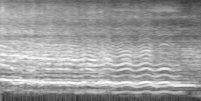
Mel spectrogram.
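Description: A woman singing one long held note with vibrato into a microphone, fading slightly near the end.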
